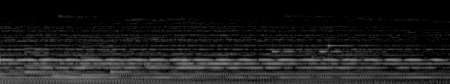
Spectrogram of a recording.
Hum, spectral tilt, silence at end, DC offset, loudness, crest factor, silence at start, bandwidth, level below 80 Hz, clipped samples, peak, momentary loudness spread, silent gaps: none; -4 dB/octave; 0 s; under 0.1%; -38 LUFS; 14 dB; 0 s; 11 kHz; -56 dBFS; under 0.1%; -24 dBFS; 5 LU; none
